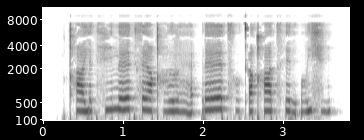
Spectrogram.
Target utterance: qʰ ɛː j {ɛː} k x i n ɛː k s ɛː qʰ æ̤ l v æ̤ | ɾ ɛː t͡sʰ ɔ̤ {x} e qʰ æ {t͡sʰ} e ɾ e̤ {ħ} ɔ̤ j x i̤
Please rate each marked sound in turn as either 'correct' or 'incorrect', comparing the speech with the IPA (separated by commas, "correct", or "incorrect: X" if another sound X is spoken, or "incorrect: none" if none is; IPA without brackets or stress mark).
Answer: incorrect: ɛ, incorrect: kʼ, correct, incorrect: ʔ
